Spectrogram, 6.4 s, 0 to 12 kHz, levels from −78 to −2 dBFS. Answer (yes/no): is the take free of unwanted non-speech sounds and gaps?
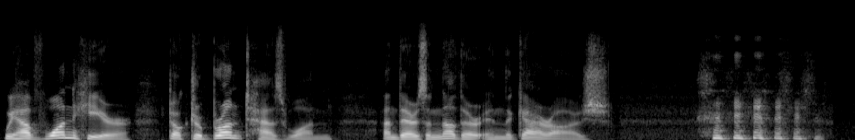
no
